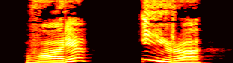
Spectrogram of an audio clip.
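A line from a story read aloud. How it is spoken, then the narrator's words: Two voices exclaiming together. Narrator (Russian): воскликнув это одновременно, две дамы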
